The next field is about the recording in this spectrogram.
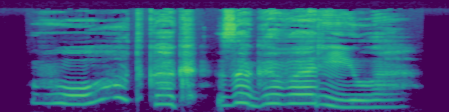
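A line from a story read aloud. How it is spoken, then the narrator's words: Drawling. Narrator (Russian): протянула душечка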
